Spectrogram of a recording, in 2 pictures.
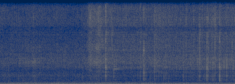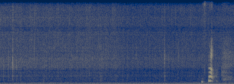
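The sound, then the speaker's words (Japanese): Dried meat sizzles on a grill net, a soft, steady crackling hiss that stays even throughout, with a brief sharp knock near the end. “網に乗せる。あとは出来上がるのを待つばかり。そろそろ干し肉をひっくり返そうか。”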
